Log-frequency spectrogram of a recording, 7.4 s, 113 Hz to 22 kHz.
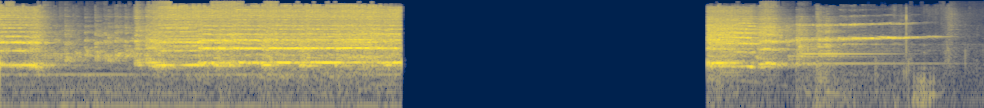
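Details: Maytag Bravos XL dryer (model MEDB855DC4) running with a loud, steady, high-pitched screech from a dry, failing idler pulley bearing, before idler pulley replacement.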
